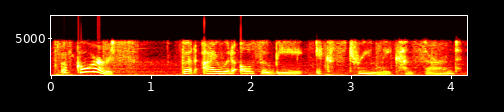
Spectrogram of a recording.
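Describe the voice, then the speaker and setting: In a muffled hall with noise behind, an affectionate superhero wife from a video game. Her delivery is lively, dry and teasing. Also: medium pitch, unhurried. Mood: wry, fond. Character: loving, teasing superhero wife, wryly concerned. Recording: muffled, reverberant, noisy game ambience.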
